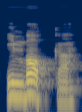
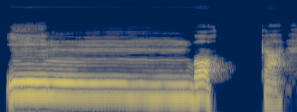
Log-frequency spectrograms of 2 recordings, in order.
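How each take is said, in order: First: The phrase is said quickly at normal speed. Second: The phrase is said slowly, sounds held long. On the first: "If I were to say these two words together, you would get this" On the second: "I'll do it in slow motion"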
